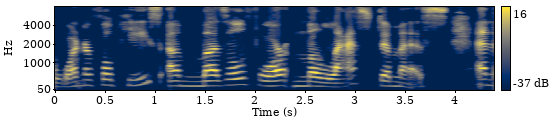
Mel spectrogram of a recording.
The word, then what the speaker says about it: Melastomus: muzzle for molastimus and that is how you pronounce that name uh melastomas you can see two root words there mela meaning dark um or yeah like a dark color and stomas meaning mouth so um a muzzle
